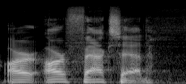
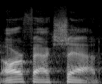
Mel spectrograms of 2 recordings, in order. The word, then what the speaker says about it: Arphaxad: And that's actually spelled two different ways. One's got an X and the other one's an SH, but it's Arphaxad. I've kind of butchered it a couple times, but that's how we're going to say it. Arphaxad.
